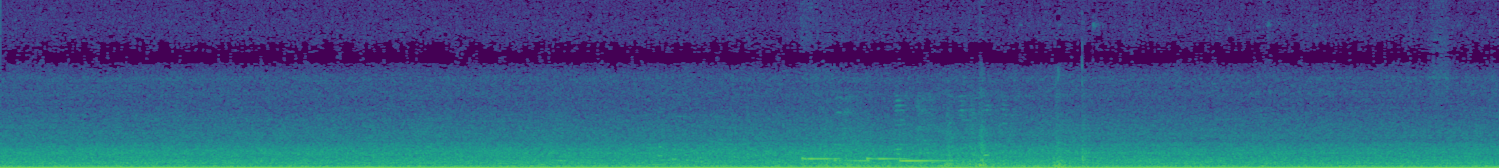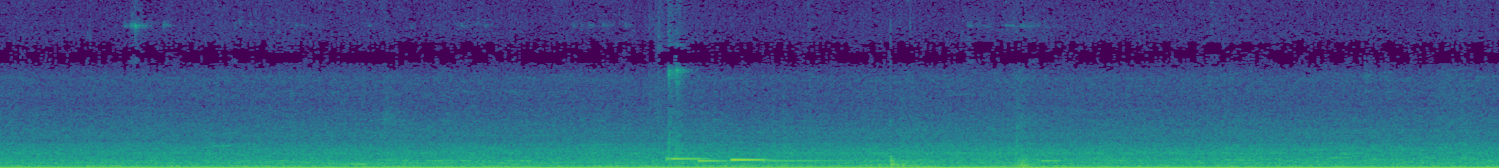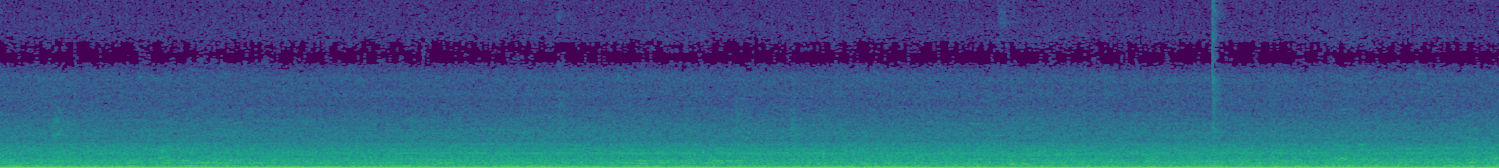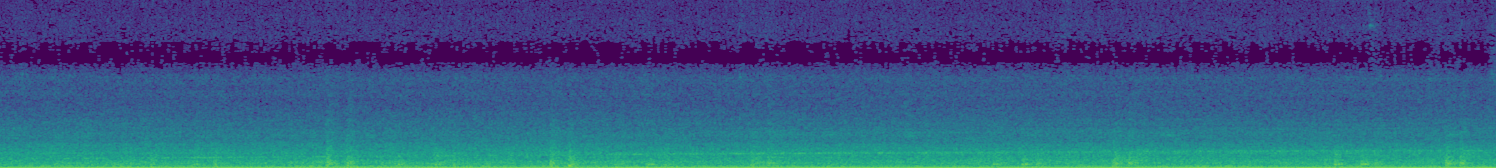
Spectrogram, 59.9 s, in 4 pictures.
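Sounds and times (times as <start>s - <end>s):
wheels rumbling on rail: 0.0s - 59.9s.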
